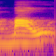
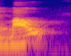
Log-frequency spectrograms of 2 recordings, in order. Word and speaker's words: baú: aqui é sílaba tônica você fala baú não é Bau ele tá sozinho acento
